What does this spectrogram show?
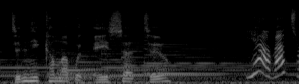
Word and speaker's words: Aset: Horus's mom is named Isis, but in ancient Egyptian, it's pronounced closer to Iset or Aset.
